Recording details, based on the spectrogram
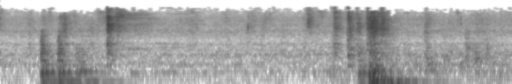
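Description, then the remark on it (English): A door at the front of a room opens and shuts, with a low wooden thud early on and a heavier thump with rattling a few seconds later, amid faint background noise and no talking. “One problem with the design of the rooms over here is that the doors, and it's true also regarding the big shiur room, is at the front and not in the back.”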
